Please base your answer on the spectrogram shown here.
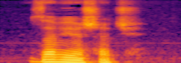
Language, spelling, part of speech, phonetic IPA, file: Polish, zawieszać, verb, [zaˈvʲjɛʃat͡ɕ], LL-Q809 (pol)-zawieszać.wav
